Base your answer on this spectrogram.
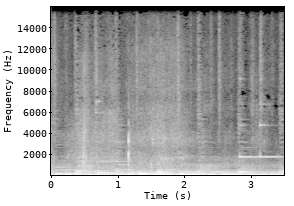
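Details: Soft background music with tonal melody lines and faint clinks plays, with no animal voice.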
